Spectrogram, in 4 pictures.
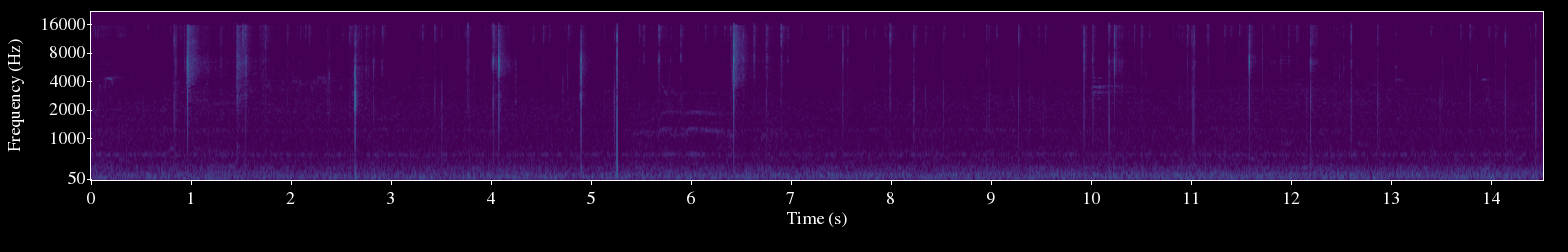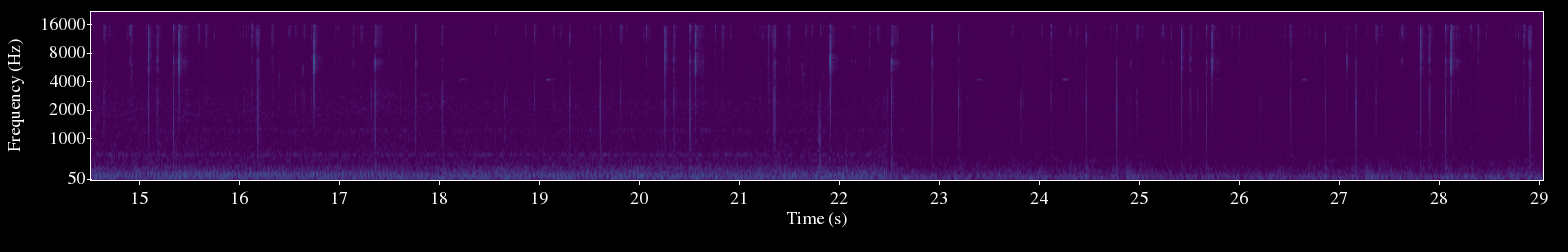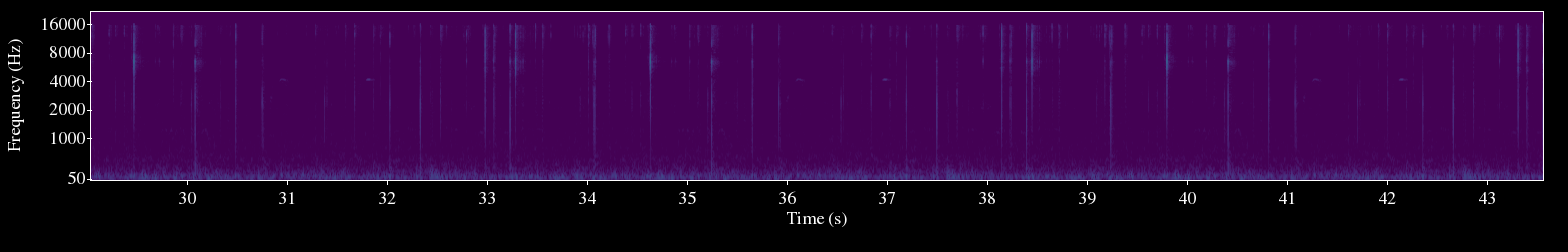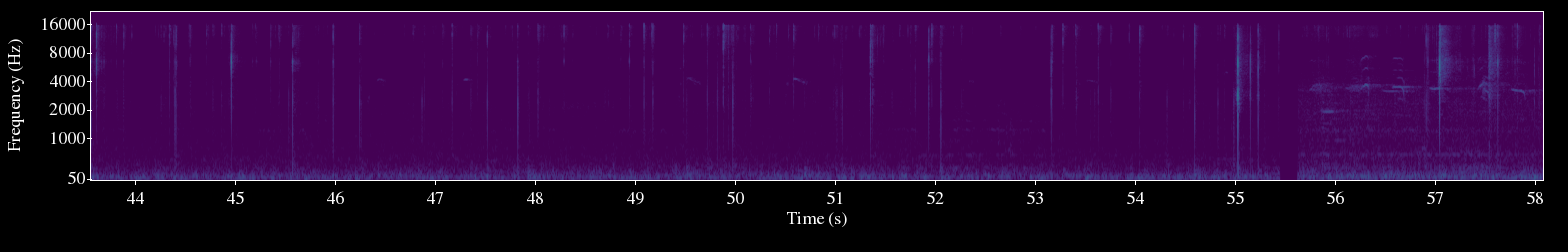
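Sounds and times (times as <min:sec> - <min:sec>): soft low rumble: 0:00.0 - 0:24.1
wood fire crackling: 0:00.0 - 0:58.0.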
